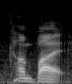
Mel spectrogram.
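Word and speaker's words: 乾杯: Kampai.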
